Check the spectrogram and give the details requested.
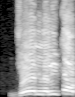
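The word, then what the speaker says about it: Jayalalithaa: पाते थे, जिनके, जैसे आप दक्षिण में जय ललिता बोलते हैं, वहां त का कंसेप्ट नहीं है, थ है। इंग्लिश में देखेंगे आप तो THA लिखा रहता है आखिर में, तो वहां थ का उच्चारण है।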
